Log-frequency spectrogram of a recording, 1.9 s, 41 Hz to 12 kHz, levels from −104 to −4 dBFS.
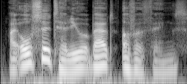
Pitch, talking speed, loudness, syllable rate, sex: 120 Hz, 225 wpm, -17 LUFS, 6.2 syllables/s, male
